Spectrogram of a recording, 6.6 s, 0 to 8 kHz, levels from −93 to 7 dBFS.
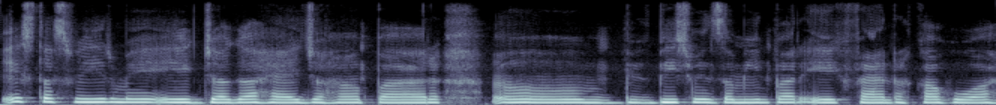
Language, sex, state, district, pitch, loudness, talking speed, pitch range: Hindi, female, Uttar Pradesh, Lalitpur, 220 Hz, -14 LUFS, 160 wpm, 215-230 Hz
